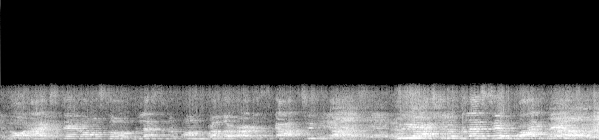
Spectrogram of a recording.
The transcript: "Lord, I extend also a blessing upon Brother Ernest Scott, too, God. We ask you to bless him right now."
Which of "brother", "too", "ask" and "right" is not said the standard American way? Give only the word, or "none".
ask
